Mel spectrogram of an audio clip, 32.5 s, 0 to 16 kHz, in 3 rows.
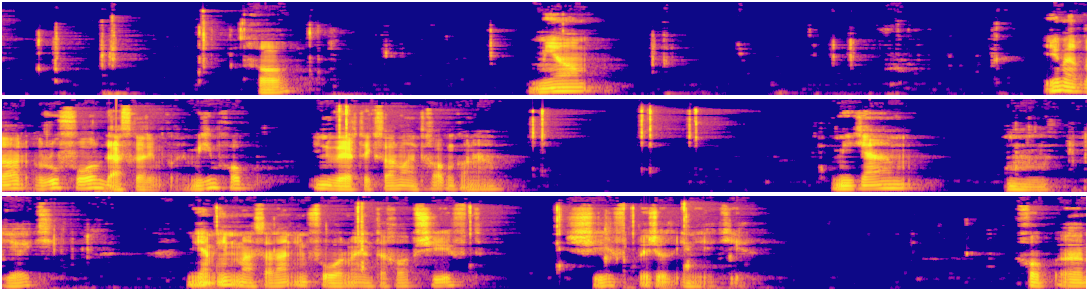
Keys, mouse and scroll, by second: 1.3 Escape, 2.0 /, 3.0-4.1 middle drag, 7.4 KP_1, 9.0 KP_3, 10.7 Tab, 15.2 click, 17.2 click, 18.2 click, 18.6 click, 20.0-21.9 middle drag, 22.5 KP_1, 23.3 KP_3, 24.8-28.3 drag, 29.0 ctrl+click.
